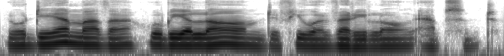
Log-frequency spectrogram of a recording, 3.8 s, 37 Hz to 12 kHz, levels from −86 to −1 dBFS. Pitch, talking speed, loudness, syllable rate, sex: 115 Hz, 190 wpm, -16 LUFS, 5.0 syllables/s, male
